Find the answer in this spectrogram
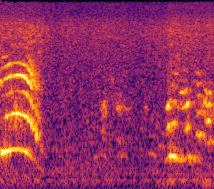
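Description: A faint, short animal-like call at the very start, rising and then falling in pitch over about half a second, with fainter scattered sounds near the end.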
